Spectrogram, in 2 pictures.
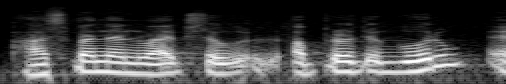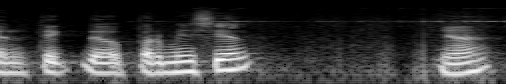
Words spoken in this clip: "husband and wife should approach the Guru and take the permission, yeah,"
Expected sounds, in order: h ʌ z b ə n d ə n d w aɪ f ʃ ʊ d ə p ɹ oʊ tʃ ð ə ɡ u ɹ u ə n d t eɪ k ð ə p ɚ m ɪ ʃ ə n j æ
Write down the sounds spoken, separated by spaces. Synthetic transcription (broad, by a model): h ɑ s b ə n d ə n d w aɪ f s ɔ ə p ɹ oʊ tʃ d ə ɡ u ɹ u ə n t eɪ k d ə p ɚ m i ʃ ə n j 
